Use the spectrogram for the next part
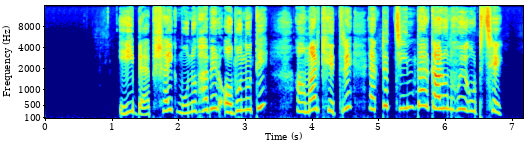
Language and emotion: Bengali, fearful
